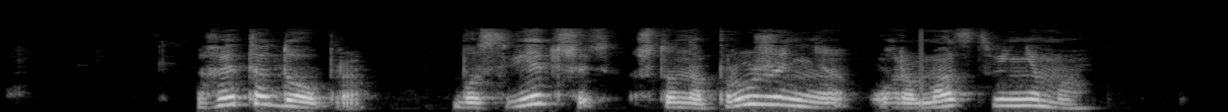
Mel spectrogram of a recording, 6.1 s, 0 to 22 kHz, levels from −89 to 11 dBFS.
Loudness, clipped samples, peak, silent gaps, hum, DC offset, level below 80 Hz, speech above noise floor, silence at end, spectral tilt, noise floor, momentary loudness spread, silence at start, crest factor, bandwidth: -16 LUFS; under 0.1%; -2 dBFS; none; none; under 0.1%; -64 dBFS; 68 dB; 0.7 s; -6.5 dB/octave; -83 dBFS; 15 LU; 1 s; 16 dB; 7.8 kHz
